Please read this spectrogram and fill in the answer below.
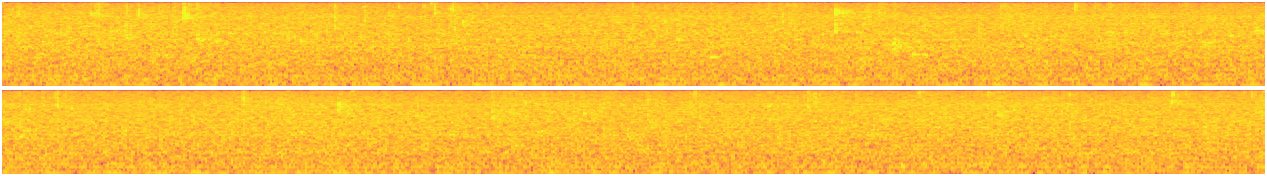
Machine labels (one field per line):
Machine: pump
